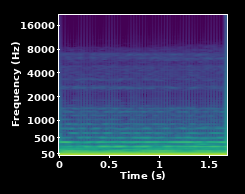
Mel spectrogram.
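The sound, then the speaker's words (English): A steady, loud electronic drone of two sustained tones, the first and second chakra frequencies, one an octave above the other, sounding together without change or pause for the short duration. “Both chakras at the same time humming.”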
